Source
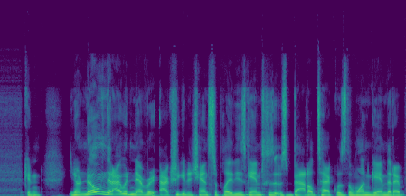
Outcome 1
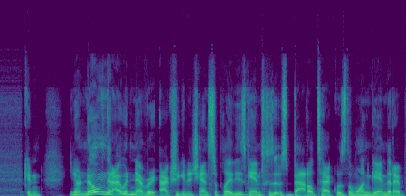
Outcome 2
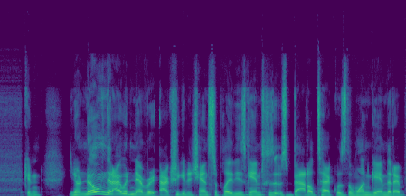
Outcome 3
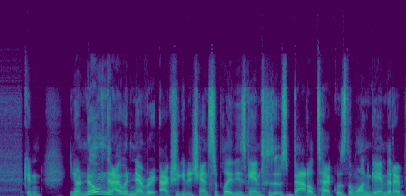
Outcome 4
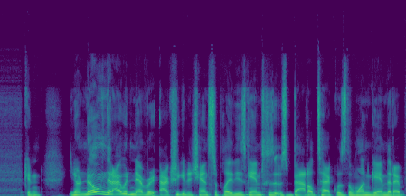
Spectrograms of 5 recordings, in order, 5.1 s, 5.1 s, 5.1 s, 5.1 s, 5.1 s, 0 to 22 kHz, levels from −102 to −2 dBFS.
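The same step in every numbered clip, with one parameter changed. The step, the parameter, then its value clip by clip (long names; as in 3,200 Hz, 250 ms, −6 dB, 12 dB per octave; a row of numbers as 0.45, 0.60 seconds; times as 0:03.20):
high-pass filter, corner frequency: 200, 540, 1,400, 69 Hertz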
